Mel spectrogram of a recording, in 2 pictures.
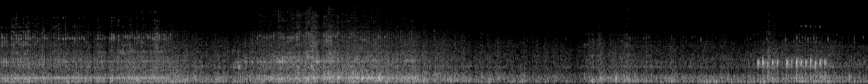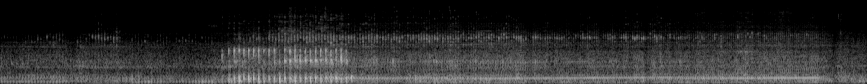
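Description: Royal Enfield Hunter 350 motorcycle accelerating through the gears, a steady engine drone with rising pitch and wind rush, loudest around the upshift midway, continuous and close with no talking.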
